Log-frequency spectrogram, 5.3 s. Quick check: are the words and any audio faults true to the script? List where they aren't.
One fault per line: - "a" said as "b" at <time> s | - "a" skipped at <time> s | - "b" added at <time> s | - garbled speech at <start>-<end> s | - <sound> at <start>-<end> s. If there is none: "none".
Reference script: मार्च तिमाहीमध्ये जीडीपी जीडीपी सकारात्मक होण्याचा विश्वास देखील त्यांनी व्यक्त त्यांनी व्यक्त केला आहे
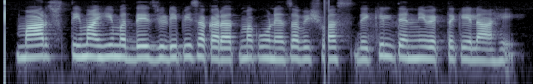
- "जीडीपी" skipped at 1.9 s
- dropout at 3.2-3.3 s
- "त्यांनी व्यक्त" skipped at 4.5 s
